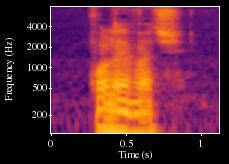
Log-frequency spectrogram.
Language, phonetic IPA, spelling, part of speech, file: Polish, [pɔˈlɛvat͡ɕ], polewać, verb, LL-Q809 (pol)-polewać.wav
